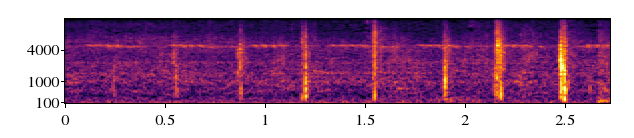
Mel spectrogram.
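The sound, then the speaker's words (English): Running footsteps of a young kid coming up, a quick, steady series of light thuds that grows somewhat louder toward the end. “Some young kid with a shaved head ran up.”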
